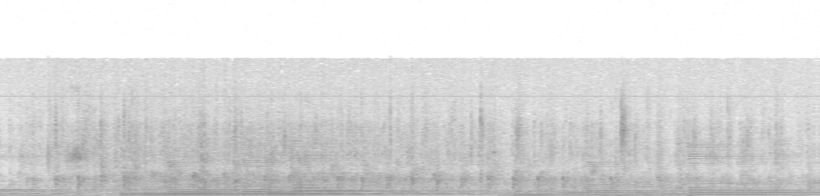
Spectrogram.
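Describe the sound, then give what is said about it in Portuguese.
A church audience applauds the Lord steadily for several seconds during a service, a dense crackle of many hands clapping, with sustained keyboard chords playing underneath and no one speaking. “Aplauda ao Senhor, queridos.”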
